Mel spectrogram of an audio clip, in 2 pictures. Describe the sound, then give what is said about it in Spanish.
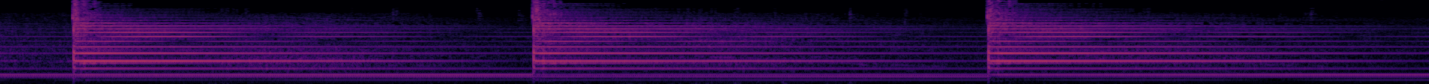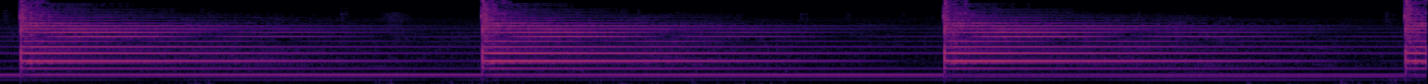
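A deep, resonant clock tower bell strikes the midnight chimes slowly and evenly, about six heavy tolls roughly three seconds apart, each ringing out and decaying before the next, with no voices. “Y ahora ya las campanadas.”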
